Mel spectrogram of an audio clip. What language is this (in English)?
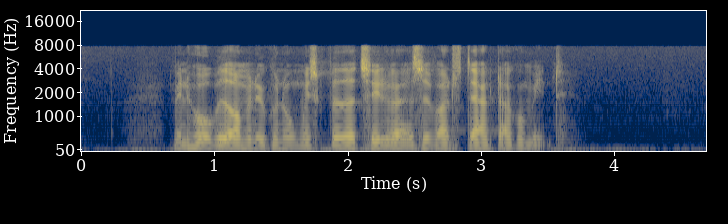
Danish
